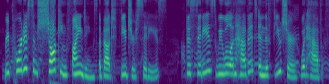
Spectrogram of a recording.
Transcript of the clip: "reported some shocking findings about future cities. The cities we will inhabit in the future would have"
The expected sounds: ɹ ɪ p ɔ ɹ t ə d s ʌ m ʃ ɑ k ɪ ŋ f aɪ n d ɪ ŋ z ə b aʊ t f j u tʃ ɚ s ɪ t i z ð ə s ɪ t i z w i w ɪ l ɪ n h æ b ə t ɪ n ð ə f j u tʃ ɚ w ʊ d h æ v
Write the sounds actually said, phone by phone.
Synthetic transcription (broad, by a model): ɹ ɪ p ɔ ɹ t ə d s ʌ m ʃ ɑ k ɪ ŋ f aɪ n d ɪ ŋ z ə b aʊ t f j u tʃ ɚ s ɪ t i z ð ə s ɪ t i z w i w ɪ l ɪ n h æ b ə t ɪ n ð ə f j u tʃ ɚ w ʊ d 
